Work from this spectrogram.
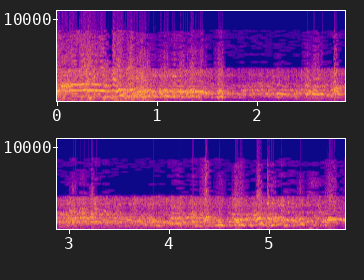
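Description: Domestic turkeys gobbling in a flock, with several loud, close, rapid warbling calls that overlap and repeat.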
